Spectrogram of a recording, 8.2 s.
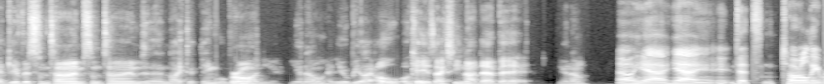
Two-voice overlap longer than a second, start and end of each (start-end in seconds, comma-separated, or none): none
